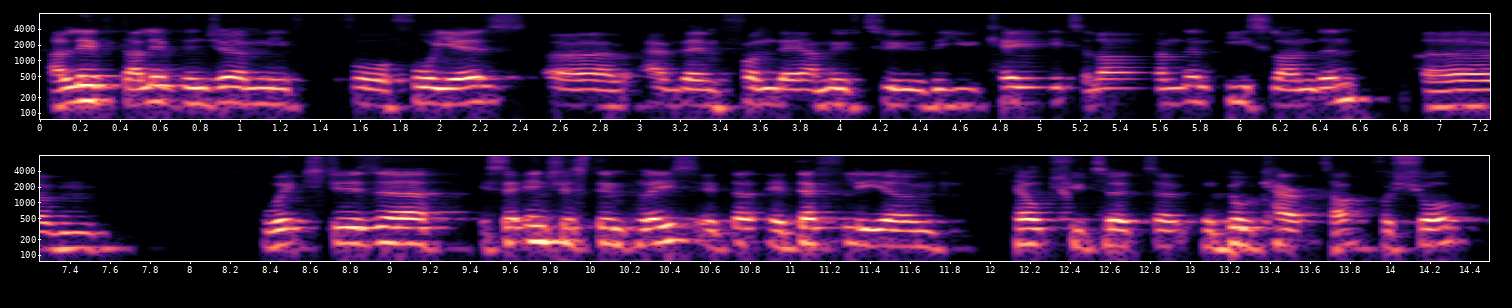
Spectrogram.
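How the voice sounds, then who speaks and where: A young man in his twenties, originally from Albania, recounts his path into coaching on a video call. His voice sits a little high and barely rises or falls. He talks earnestly, filling gaps with hesitations and restarting phrases. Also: level tone, moderate pace, darkish tone. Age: 20s. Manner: earnest, many fillers and restarts. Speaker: football coach.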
